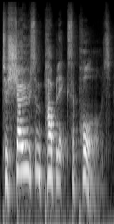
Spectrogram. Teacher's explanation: he stressed the stressed syllables in those words so pub in public port in support · Listen to how he said, to show some public support. Can you hear there how he stressed three words? Show, public, support. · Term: english stress, English stress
